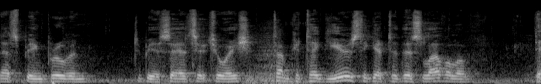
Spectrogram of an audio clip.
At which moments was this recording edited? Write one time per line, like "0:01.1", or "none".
0:02.6

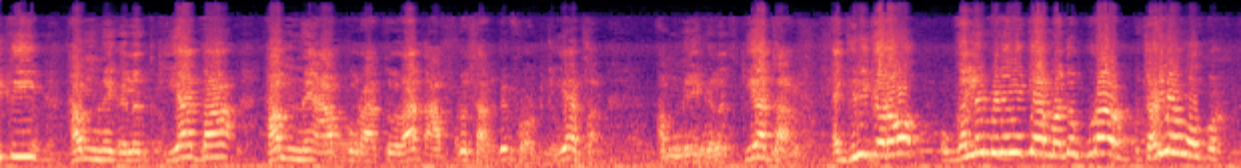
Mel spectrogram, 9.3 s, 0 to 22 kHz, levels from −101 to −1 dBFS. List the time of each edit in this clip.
none

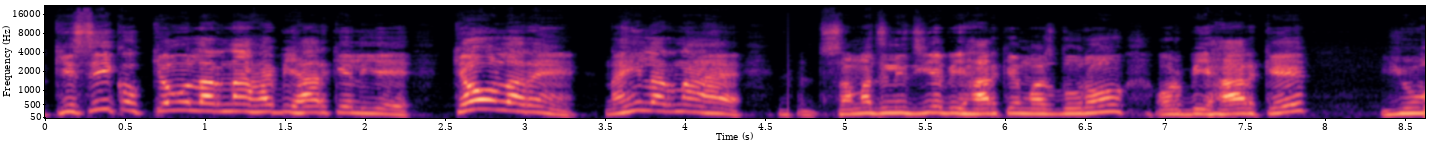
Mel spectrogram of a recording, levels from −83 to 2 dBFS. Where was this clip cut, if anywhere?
0:04.5

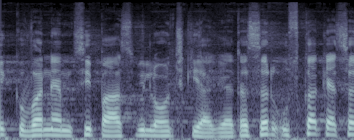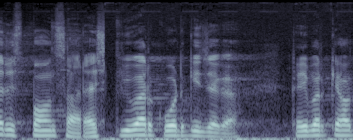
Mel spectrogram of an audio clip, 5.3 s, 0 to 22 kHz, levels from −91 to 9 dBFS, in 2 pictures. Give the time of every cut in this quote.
0:03.4

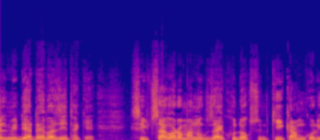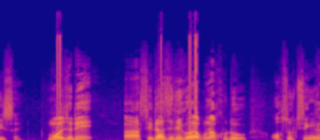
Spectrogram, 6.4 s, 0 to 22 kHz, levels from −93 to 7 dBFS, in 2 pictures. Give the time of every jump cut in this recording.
0:03.5

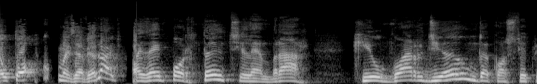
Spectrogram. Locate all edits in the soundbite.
0:01.4

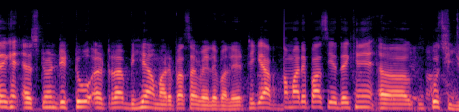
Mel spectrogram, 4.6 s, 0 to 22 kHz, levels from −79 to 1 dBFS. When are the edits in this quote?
0:02.8

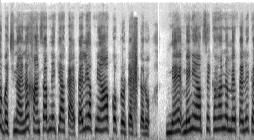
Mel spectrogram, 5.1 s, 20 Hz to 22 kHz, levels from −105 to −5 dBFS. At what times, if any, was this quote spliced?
0:03.1

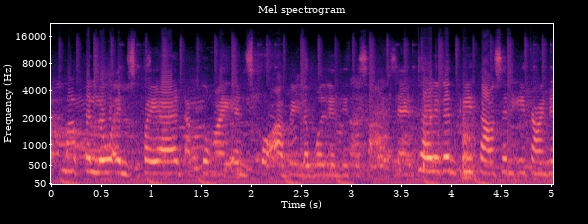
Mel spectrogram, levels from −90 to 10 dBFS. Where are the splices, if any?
0:03.6

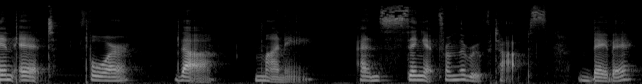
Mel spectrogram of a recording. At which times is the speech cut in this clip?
none

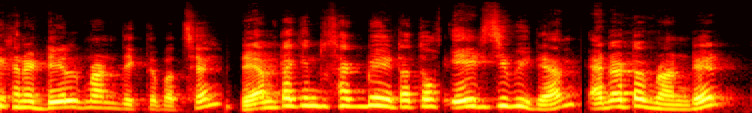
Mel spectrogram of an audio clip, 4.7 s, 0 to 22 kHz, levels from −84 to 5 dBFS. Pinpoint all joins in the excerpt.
0:01.4
0:02.8
0:03.6

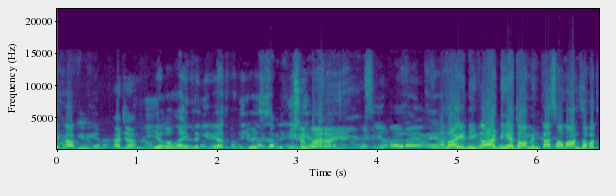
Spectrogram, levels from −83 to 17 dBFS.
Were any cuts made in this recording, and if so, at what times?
0:01.1
0:04.8

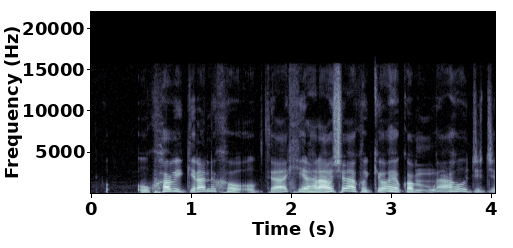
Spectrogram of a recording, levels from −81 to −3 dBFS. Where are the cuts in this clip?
none

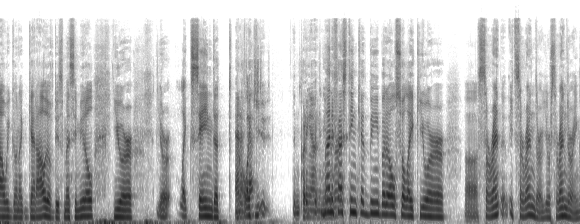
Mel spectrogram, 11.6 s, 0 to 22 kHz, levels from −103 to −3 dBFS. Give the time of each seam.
0:04.7

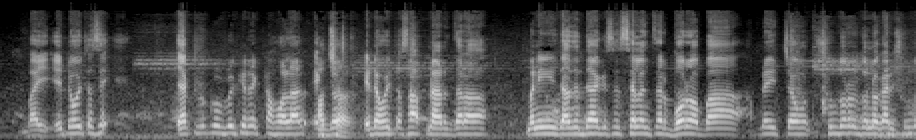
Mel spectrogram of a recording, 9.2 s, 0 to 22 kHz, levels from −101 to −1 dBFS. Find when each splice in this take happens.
none

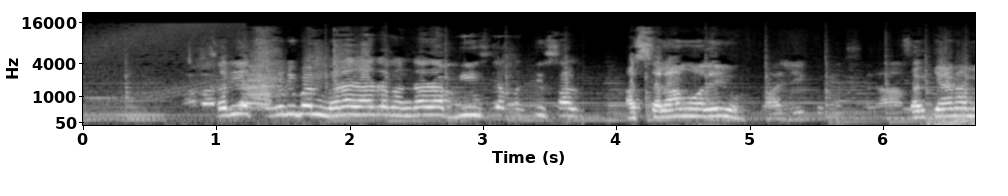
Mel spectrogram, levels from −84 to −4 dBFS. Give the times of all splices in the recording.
0:03.8

